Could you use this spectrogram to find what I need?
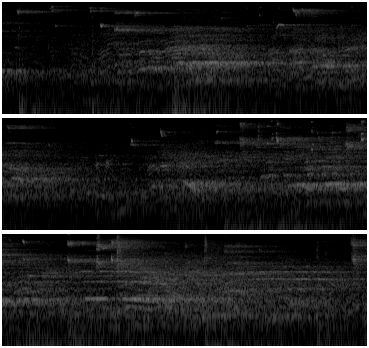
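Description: A crowd murmurs and cheers in a large echoing hall.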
